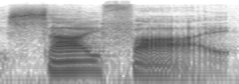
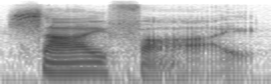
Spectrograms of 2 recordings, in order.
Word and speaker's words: sci-fi: Number 5, or number 6, 5 letters, 4 sounds, 2 syllables. Both syllables are stressed. You have letter I wearing a hat, pronunciation I. So you're going to say sci-fi, sci-fi.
